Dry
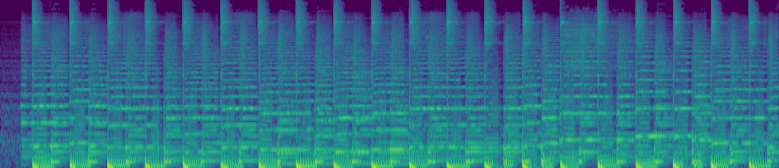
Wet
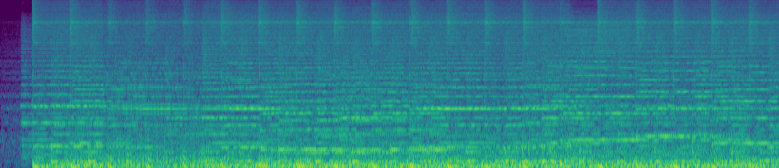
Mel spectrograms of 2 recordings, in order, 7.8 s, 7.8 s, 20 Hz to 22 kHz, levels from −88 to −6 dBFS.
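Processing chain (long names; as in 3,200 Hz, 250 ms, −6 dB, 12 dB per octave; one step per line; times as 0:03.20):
reverb whose tail is shaped and stops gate 470 ms flat, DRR −3 dB
0:01.02–0:02.02: amplitude modulation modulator 170 Hz, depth 60%
level −1.5 dB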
